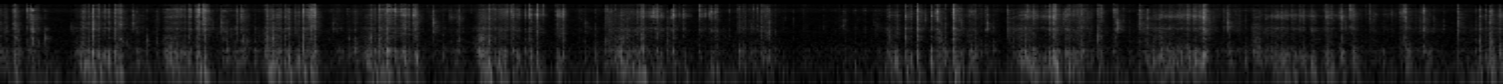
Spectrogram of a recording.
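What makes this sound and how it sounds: A hand-sized, solid two-tone blue and cream bar of soap, held in the fingers with long red nails, has its edge shaved and scraped with a metal utility knife blade, peeling off curls. Dense, rapid scraping and crisp shaving strokes run in bursts throughout, with a brief quieter pause around the eighth second.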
